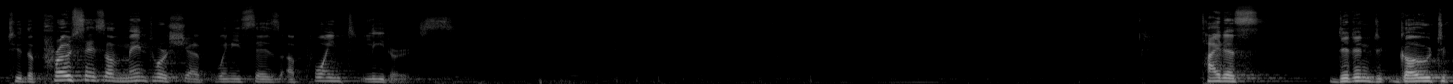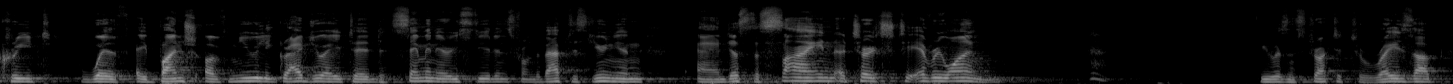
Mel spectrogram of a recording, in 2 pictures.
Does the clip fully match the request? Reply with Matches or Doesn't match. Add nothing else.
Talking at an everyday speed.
Doesn't match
